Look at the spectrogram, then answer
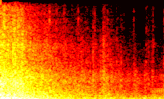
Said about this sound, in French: Là, en bas, on ferme une porte.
